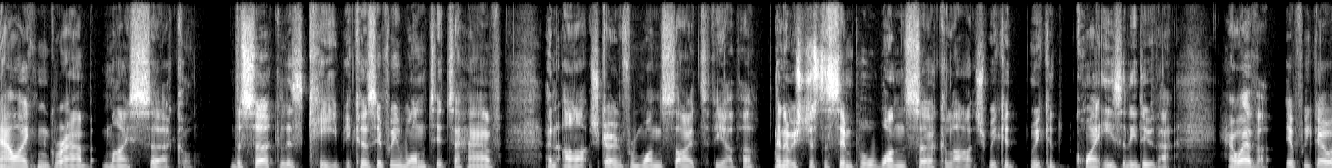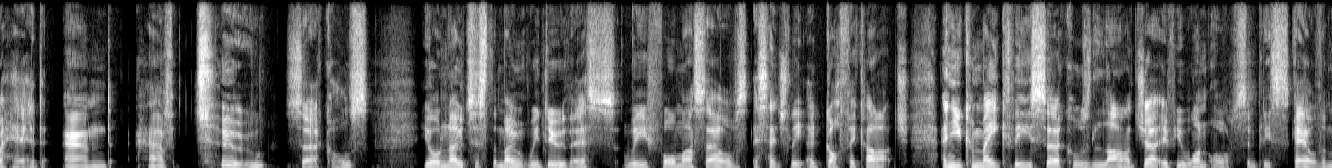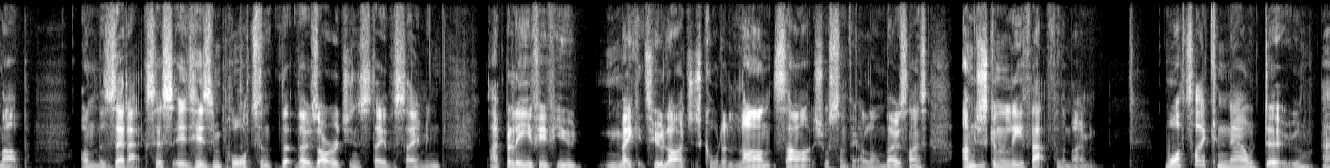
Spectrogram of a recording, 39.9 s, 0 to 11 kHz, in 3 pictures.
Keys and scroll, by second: 27.7 scroll, 37.3 scroll.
